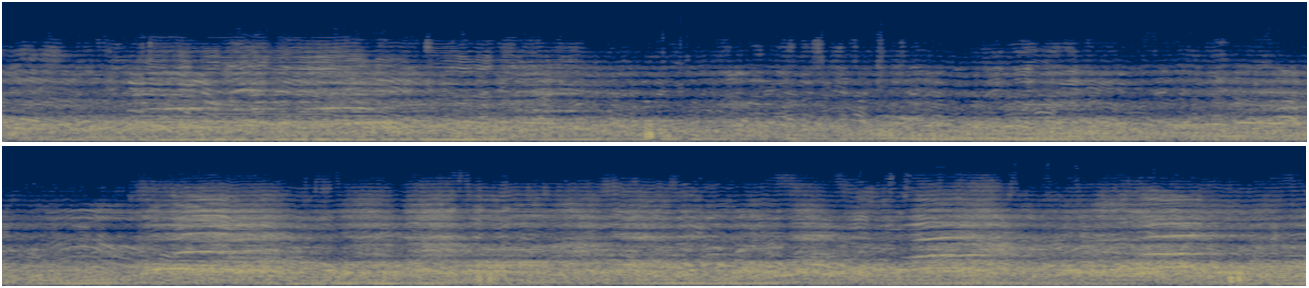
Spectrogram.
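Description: A stadium crowd cheers outdoors.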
